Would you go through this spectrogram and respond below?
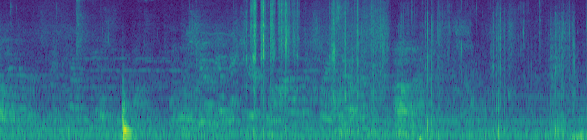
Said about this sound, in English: Can you hear that? You can just hear layers and layers of crunching. You can like hear the pretzel break up.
